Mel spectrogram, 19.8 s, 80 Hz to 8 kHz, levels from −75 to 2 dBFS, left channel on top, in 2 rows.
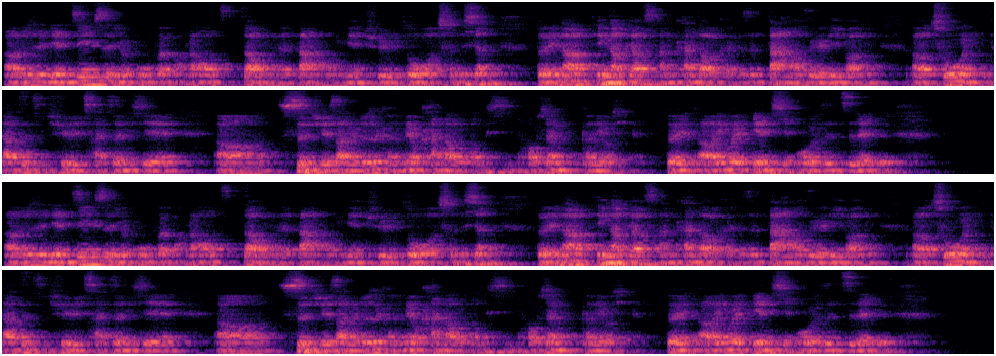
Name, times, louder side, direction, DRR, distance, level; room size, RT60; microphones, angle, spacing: voice 1, 0.0-2.1 2.4-16.0 16.6-19.2, left 1 dB, 20° left, -8 dB, 2.4 m, -27 dB
13.5 x 11.5 x 3.0 m, 0.77 s
head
